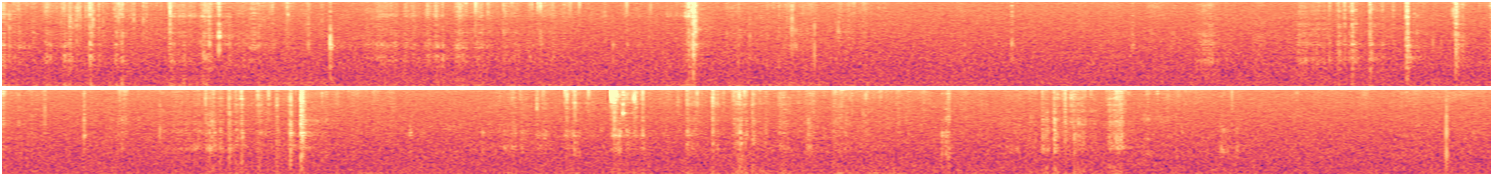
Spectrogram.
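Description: A utility knife blade shaves the edge of a solid purple bar of dry soap held in the hand, making quiet, crisp scraping and cutting sounds. Bright, dry ticks and short scrapes come in irregular bursts, with a few sharper snaps standing out over a faint background hiss.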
